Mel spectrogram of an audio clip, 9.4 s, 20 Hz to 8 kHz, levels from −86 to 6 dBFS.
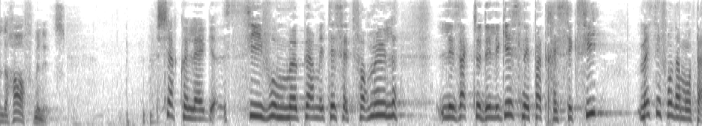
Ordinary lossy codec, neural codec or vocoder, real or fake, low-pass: none; none; real; none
